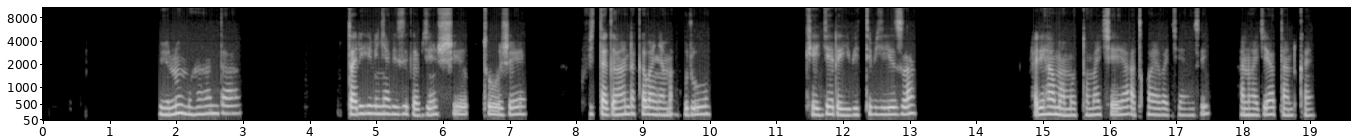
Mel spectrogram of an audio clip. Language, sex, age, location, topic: Kinyarwanda, female, 18-24, Huye, government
